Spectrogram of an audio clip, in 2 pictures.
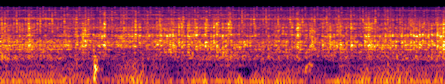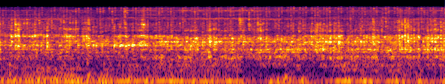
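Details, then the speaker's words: Idling petrol engine: steady low rumble with light knocking caused by a worn water pump with bearing play; the pump, tensioner and idler rollers, and belt were replaced. "и так что же шумело в нашем моторе можете нажать на паузу и угадать"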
